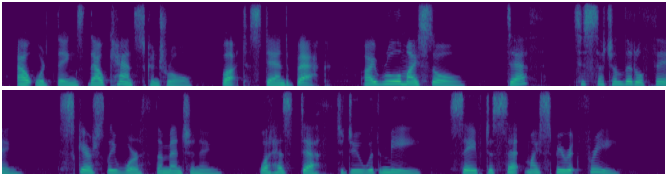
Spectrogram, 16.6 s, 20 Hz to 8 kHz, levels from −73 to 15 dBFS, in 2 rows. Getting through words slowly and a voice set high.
Yes: slow, 125 wpm; high, 210 Hz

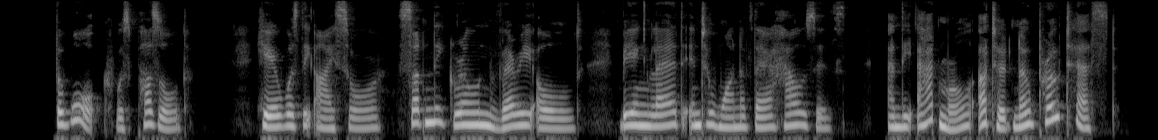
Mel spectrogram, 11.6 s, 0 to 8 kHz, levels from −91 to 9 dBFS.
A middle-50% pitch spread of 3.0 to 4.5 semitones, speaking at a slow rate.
Yes: average, 4.1 semitones; slow, 130 wpm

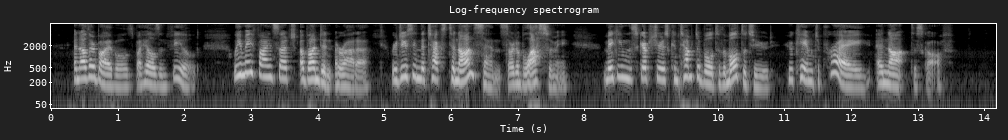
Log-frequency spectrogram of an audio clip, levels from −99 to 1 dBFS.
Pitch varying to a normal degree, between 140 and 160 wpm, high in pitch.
No: wide, 7.6 semitones; average, 150 wpm; high, 230 Hz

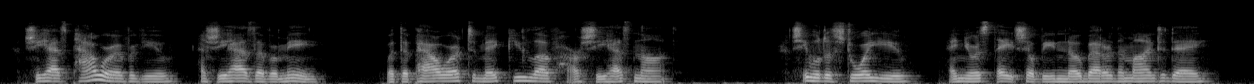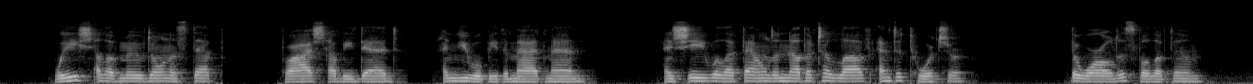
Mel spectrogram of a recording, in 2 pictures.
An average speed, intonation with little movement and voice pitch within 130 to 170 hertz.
Yes: average, 170 wpm; narrow, 1.9 semitones; medium, 140 Hz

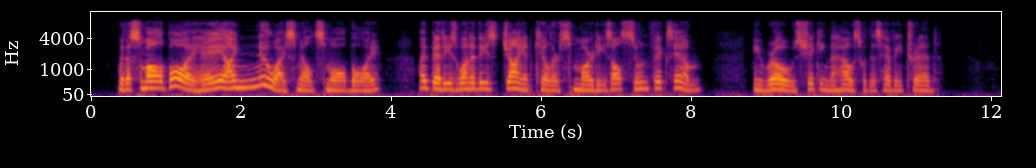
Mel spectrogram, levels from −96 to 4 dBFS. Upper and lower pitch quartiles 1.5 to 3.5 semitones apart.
No: average, 4.5 semitones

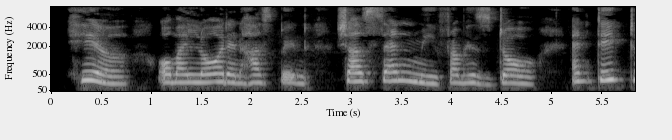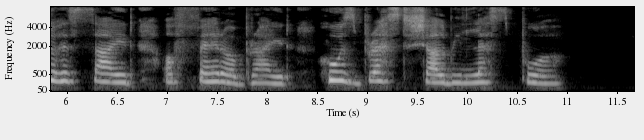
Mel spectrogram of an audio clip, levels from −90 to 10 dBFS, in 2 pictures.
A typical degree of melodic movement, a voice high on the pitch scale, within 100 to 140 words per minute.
Yes: average, 3.5 semitones; high, 245 Hz; slow, 135 wpm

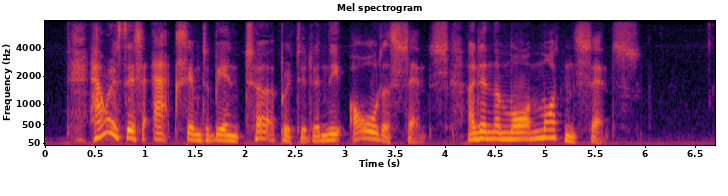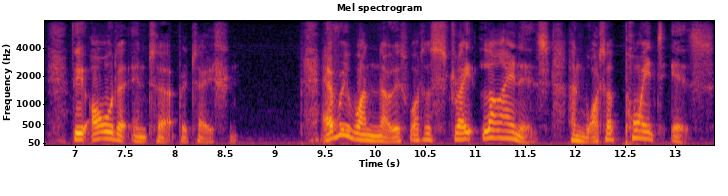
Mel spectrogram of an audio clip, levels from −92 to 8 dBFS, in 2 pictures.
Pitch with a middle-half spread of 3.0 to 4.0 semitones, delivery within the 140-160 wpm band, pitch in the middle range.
No: average, 4.6 semitones; average, 150 wpm; medium, 150 Hz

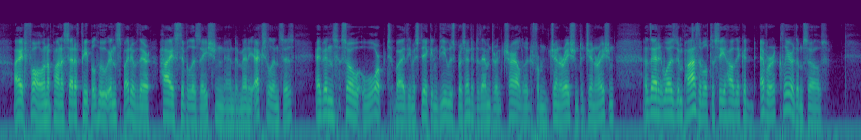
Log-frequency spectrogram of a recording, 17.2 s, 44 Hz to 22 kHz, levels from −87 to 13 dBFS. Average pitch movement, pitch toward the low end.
Yes: average, 3.9 semitones; low, 110 Hz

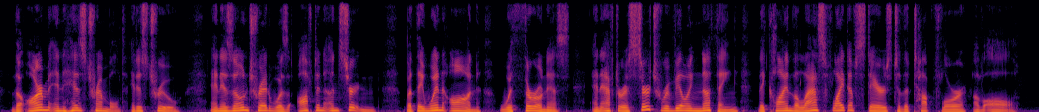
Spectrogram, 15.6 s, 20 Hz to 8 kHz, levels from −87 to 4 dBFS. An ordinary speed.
Yes: average, 155 wpm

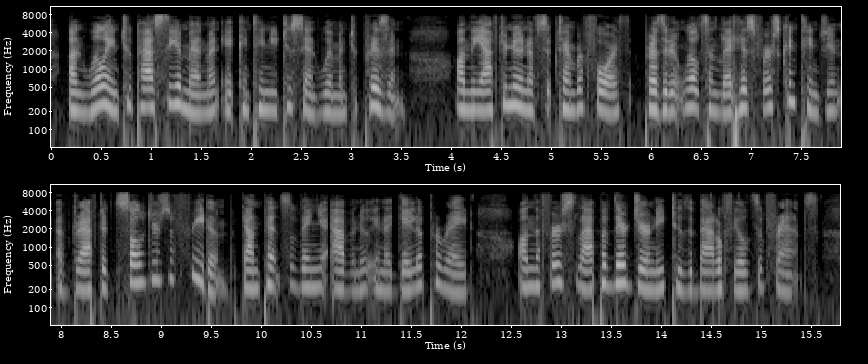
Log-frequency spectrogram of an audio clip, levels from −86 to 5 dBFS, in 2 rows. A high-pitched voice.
Yes: high, 215 Hz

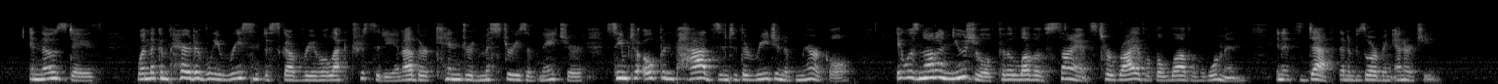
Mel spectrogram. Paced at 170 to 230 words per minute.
Yes: average, 185 wpm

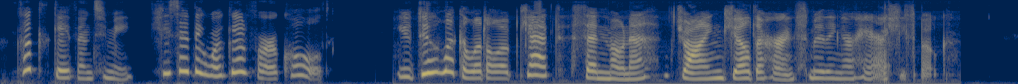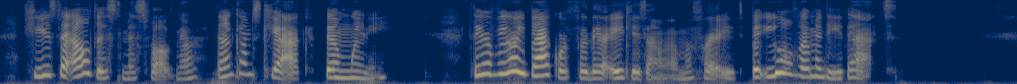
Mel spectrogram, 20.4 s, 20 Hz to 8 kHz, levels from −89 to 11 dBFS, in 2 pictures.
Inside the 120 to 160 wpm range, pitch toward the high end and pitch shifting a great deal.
No: average, 170 wpm; very high, 265 Hz; wide, 7.3 semitones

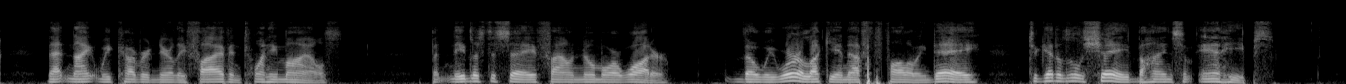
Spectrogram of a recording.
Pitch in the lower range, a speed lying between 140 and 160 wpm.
Yes: low, 115 Hz; average, 150 wpm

